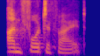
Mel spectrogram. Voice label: "unfortified", Indian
